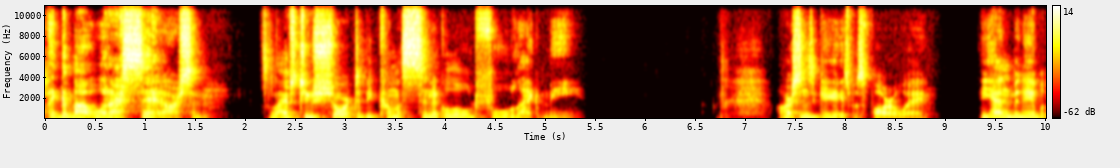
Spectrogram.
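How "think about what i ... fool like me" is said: lightly voiced old man, wistful; a hint of a worn old patient looking back; mild old-man voice, rueful; old dying man. Abe voiced.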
